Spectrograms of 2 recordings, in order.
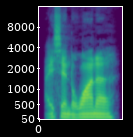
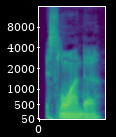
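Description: First: Isandlwana with the n before the d; alternate pronunciation. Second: Islawanda with the n moved near the end; preferred pronunciation. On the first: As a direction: say Isandlwana as spelled, n-d-l in the middle. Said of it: "I've heard it pronounced both ways". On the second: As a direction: say Islawanda, "sla" first and "wanda" last. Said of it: "I believe Islawanda's correct". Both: Shown as a demonstration.

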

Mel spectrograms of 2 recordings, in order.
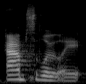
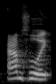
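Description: First: Said in the usual way. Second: Higher and louder second absolutely; a stronger echo of absolutely; emphatic repeat. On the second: Real, not acted. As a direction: punch the repeated absolutely with a lift.

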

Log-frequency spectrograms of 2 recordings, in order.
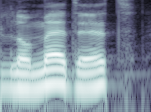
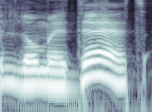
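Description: First: Lomedet stressed on the middle, lo-MED-et; penultimate stress. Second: Lomedet stressed loudly on the last syllable, lo-me-DET; wrong final stress. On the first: Reading the word properly, lomedet stressed second-to-last. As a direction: put the weight on -med- in lomedet. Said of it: "The stress stays where it was". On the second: Quoting a mistake, lomedet wrongly stressed on the end. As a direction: throw the weight onto -det in lomedet. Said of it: "I would know that that's wrong". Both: Shown as a demonstration.

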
